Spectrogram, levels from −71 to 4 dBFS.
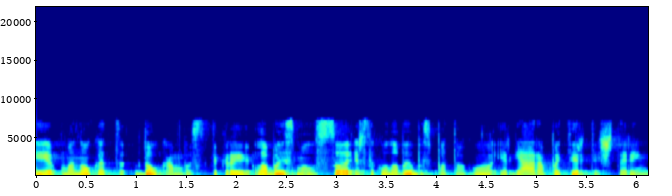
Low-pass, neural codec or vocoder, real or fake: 7.2 kHz; none; real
